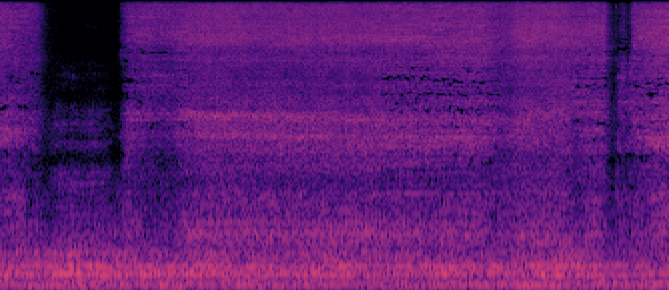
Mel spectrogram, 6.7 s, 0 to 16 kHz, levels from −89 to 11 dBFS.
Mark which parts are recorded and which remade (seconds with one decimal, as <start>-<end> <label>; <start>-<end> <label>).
0.0-1.9 recorded; 1.9-3.8 remade; 3.8-5.0 recorded; 5.0-5.7 remade; 5.7-6.7 recorded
